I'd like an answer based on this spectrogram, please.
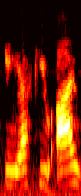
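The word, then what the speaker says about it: FUI: a new tool called f UI wizard pronounced EFI wizard which does exactly that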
